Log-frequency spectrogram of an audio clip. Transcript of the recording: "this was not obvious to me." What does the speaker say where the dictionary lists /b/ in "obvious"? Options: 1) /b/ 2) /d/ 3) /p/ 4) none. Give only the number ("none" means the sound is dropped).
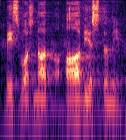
4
